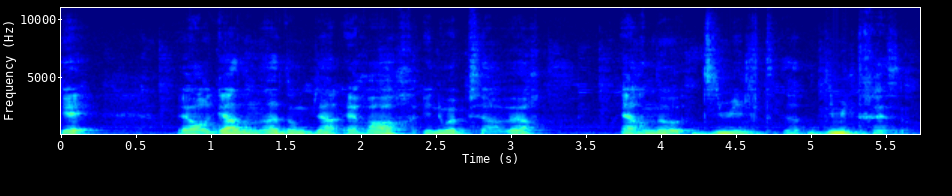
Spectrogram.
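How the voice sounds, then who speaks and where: A man narrating a screen-recorded software tutorial, calmly walking through each click step by step. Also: mid-range voice. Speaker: tutorial maker.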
